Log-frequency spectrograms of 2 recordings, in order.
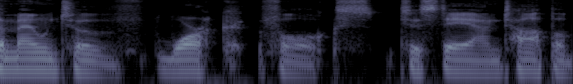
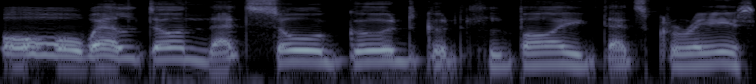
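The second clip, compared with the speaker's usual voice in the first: very high-pitched, mock patronizing, talking-down tone; 10 semitones higher than usual. Retelling how adults praised a child's tricks: imitating a patronizing tone. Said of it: "being patronizing".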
